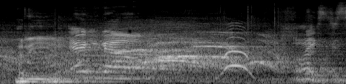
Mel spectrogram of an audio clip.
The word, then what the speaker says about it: Parrilla: Can you roll your R's? Parrilla.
